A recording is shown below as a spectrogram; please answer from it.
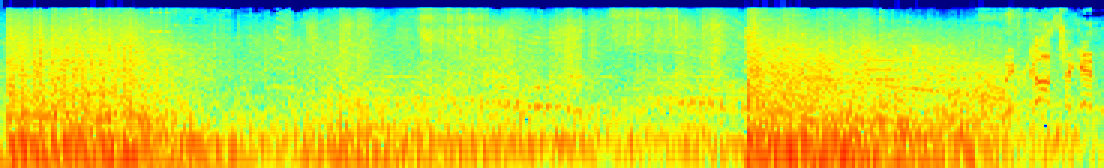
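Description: Sniper gunfire in the Transformers War for Cybertron video game, a dense run of cracks and booms from a battle scene, loud and continuous with voices talking over the action.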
